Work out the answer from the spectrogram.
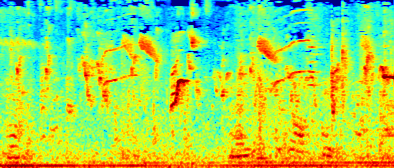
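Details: Several European bee-eaters giving a busy chorus of rolling, slurred chirps that rise and fall, overlapping constantly, with a low hum underneath.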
